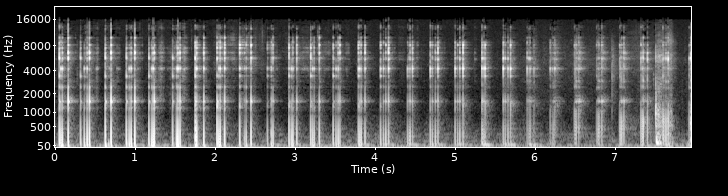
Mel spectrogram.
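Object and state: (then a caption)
Ceramic tile, solid. A flat, solid grey ceramic tile held in the hand is tapped and scratched with fingertips and nails. About thirty quick, uneven taps land as short, dry clicks with a bright, glassy edge and no ringing, while faint scratching fills the gaps between them.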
